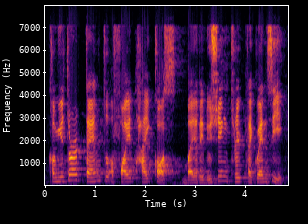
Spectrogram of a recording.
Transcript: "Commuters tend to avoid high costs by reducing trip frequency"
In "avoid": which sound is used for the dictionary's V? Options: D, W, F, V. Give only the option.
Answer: F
